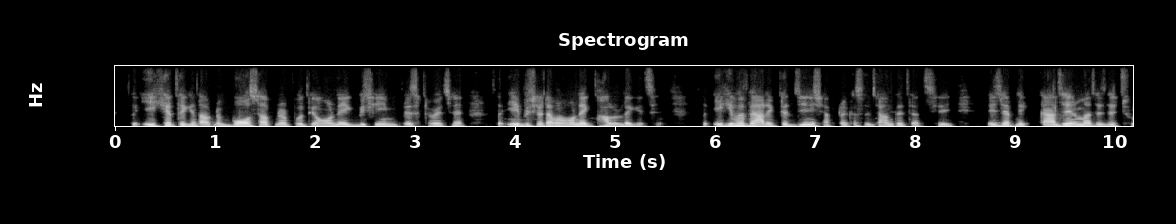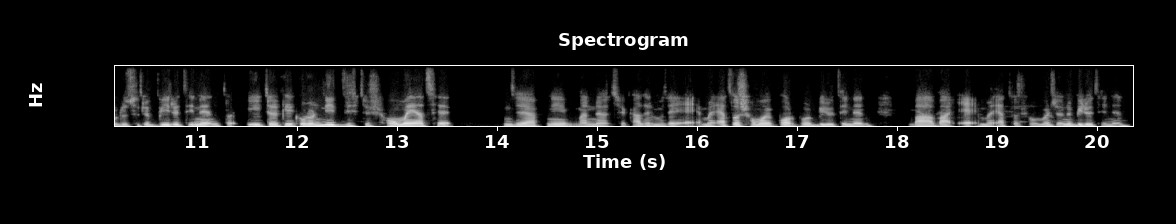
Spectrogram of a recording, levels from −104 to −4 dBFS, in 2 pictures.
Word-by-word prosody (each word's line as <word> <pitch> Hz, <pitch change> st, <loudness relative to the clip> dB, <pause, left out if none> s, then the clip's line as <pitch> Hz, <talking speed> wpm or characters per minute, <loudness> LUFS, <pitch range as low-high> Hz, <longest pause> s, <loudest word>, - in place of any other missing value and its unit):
তো, -, -, -8 dB, 0.2 s
এই 165 Hz, -, +5 dB
ক্ষেত্রে 175 Hz, -1 st, +3 dB
কিন্তু, 160 Hz, -3 st, 0 dB
আপনার 145 Hz, 0 st, -3 dB
বস 135 Hz, +1 st, +8 dB
আপনার 130 Hz, -1 st, -2 dB
প্রতি, 135 Hz, -1 st, -3 dB, 0.2 s
অনেক 130 Hz, +2 st, +2 dB
বেশি 125 Hz, +2 st, -4 dB
ইমপ্রেসড 115 Hz, +3 st, -6 dB
হয়েছে। 225 Hz, -6 st, -2 dB, 0.4 s
তো, -, -, -2 dB
এই 195 Hz, -, +9 dB
বিষয়টা 175 Hz, +1 st, +1 dB
আমার 170 Hz, -1 st, +3 dB
অনেক 145 Hz, +1 st, +5 dB
ভালো 120 Hz, 0 st, 0 dB
লেগেছে। 115 Hz, -, -2 dB, 0.4 s
তো -, -, -7 dB
একই 200 Hz, +2 st, +4 dB
ভাবে 210 Hz, +1 st, +6 dB
আরেকটা 160 Hz, +2 st, 0 dB
জিনিস 150 Hz, +1 st, +3 dB
আপনার 135 Hz, 0 st, -8 dB
কাছে 140 Hz, 0 st, -13 dB
জানতে 115 Hz, +4 st, -2 dB
চাচ্ছি। 110 Hz, +3 st, -9 dB, 0.5 s
এই -, -, +1 dB
যে -, -, -2 dB
আপনি, 190 Hz, 0 st, +1 dB, 0.2 s
কাজের 135 Hz, +5 st, +5 dB
মাঝে 155 Hz, +1 st, +2 dB
যে -, -, +1 dB
ছোট, 150 Hz, -, -10 dB
ছোট 215 Hz, -, -17 dB, 0.2 s
বিরতি 140 Hz, +2 st, +2 dB
নেন, 130 Hz, +6 st, +3 dB
তো -, -, -10 dB, 0.3 s
এটার 180 Hz, +3 st, +1 dB
কি 195 Hz, -, +6 dB
কোনো 195 Hz, 0 st, +7 dB
নির্দিষ্ট 140 Hz, +3 st, +2 dB, 0.2 s
সময় 150 Hz, +2 st, +6 dB
আছে, -, -, -3 dB, 0.7 s
যে 120 Hz, -, 0 dB
আপনি 120 Hz, +1 st, -5 dB, 0.2 s
মানে 115 Hz, 0 st, -5 dB
হচ্ছে -, -, -18 dB
কাজের 115 Hz, 0 st, -5 dB
মাঝে 110 Hz, -, -6 dB, 0.2 s
এ -, -, -4 dB, 0.3 s
এত 130 Hz, -, -17 dB, 0.2 s
সময় 125 Hz, 0 st, +2 dB
পর, 130 Hz, -2 st, +4 dB
পর, 125 Hz, -, -2 dB
বিরতি 120 Hz, +1 st, -2 dB
নেন 115 Hz, +2 st, -2 dB, 0.5 s
বা, 110 Hz, -, +2 dB, 0.2 s
বা 115 Hz, -, +1 dB, 0.6 s
এত -, -, -19 dB, 0.2 s
সময়ের 120 Hz, -1 st, -7 dB
জন্য 120 Hz, 0 st, -1 dB
বিরতি 120 Hz, -, 0 dB
নেন? -, -, -9 dB
135 Hz, 190 wpm, -23 LUFS, 120-160 Hz, 0.7 s, এই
